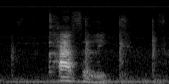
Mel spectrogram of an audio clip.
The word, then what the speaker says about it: Catholic: Catholic. Một cái là Catholicism, một cái là Catholic, chúng ta nhấn vần 1.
